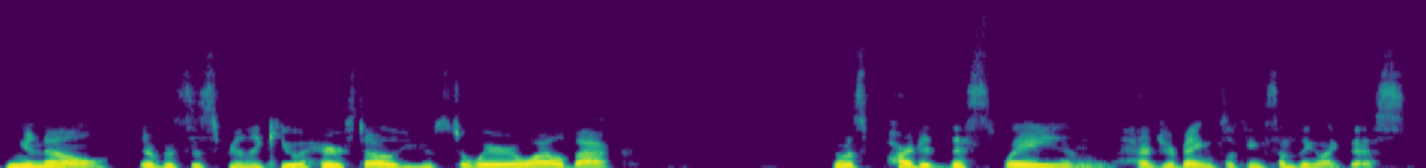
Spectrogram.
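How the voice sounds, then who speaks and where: Soft mellow villain lady acting it out, doting and possessive, gently teasing, roleplay audio, dry kinda dull mic. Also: on the low side, measured pace, dry recording. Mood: curious, fond. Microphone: Blue Yeti USB microphone, close. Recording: slightly dull home microphone recording.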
